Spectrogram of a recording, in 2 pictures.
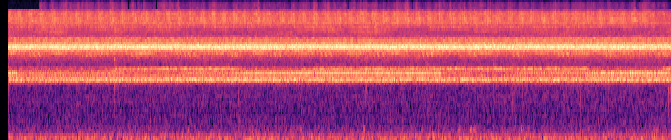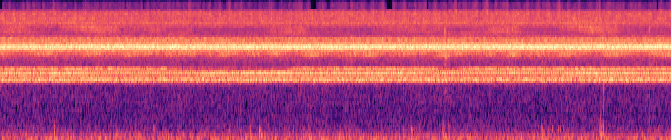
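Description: A steady summer insect chorus of high, continuous trilling drones layered at several pitches.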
